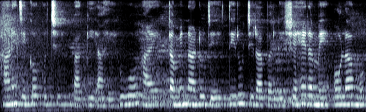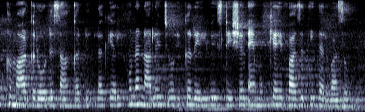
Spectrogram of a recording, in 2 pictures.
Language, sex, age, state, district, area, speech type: Sindhi, female, 18-30, Gujarat, Junagadh, rural, read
